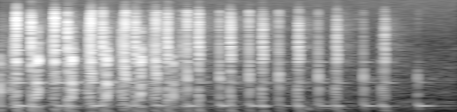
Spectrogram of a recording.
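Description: Plastic water bottle crackling as it is handled and squeezed: a rapid run of crisp clicks, about a dozen a second, that thins out and fades near the end.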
